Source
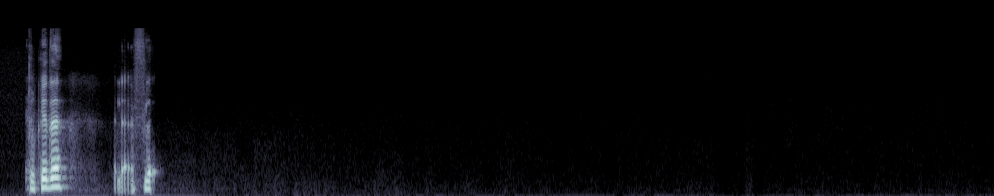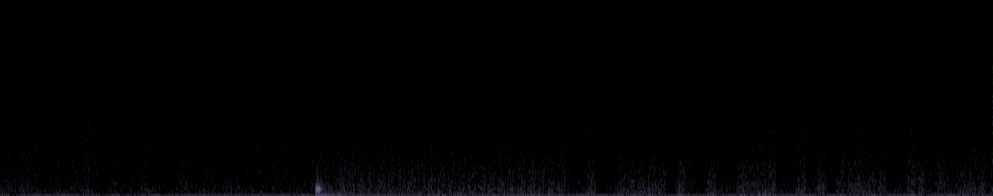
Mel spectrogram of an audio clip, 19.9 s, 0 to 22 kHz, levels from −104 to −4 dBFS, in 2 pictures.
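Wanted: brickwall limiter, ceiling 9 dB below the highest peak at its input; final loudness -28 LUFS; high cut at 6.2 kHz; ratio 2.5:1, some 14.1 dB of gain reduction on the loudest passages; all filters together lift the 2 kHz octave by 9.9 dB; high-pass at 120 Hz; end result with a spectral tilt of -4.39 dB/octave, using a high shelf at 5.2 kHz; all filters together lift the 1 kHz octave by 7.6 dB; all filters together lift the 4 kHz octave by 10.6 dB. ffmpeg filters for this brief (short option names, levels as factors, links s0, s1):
-af "highpass=120,lowpass=6200,equalizer=f=1000:t=o:g=8.5,equalizer=f=2000:t=o:g=7.5,equalizer=f=4000:t=o:g=7.5,highshelf=f=5200:g=6,acompressor=threshold=0.0224:ratio=2.5,volume=4.22,alimiter=limit=0.251:level=0:latency=1"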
